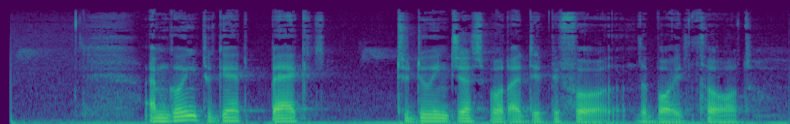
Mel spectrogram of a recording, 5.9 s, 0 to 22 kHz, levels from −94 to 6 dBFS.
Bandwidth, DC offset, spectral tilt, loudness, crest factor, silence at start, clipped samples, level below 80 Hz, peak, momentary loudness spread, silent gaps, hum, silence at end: 16 kHz; under 0.1%; -6.5 dB/octave; -25 LUFS; 22 dB; 0.1 s; under 0.1%; -38 dBFS; -4 dBFS; 20 LU; none; none; 0 s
